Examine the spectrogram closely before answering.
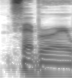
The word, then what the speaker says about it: February: to talk about how your just lovely pronunciation of February, where you lean into the R as you're supposed to. February? I feel like most people give it up.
